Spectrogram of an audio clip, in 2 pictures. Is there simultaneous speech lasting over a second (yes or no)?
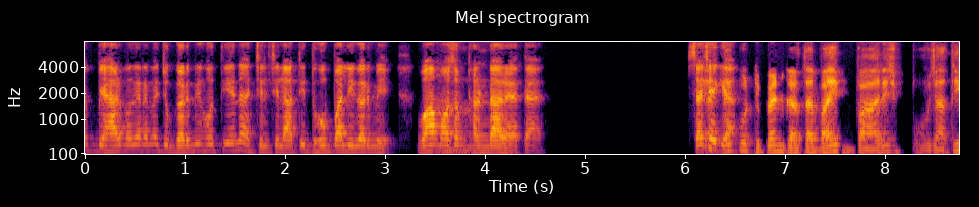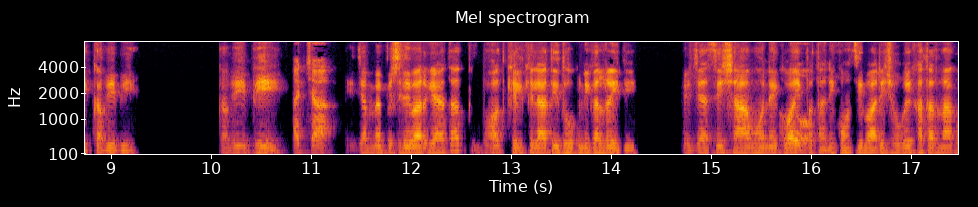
no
